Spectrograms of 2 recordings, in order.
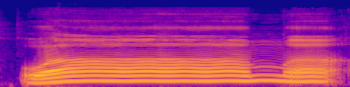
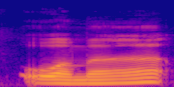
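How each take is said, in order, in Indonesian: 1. Vokal pertama dibaca panjang. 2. Vokal pertama dibaca pendek. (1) "Jangan wa ma" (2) "wa-nya pendek"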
